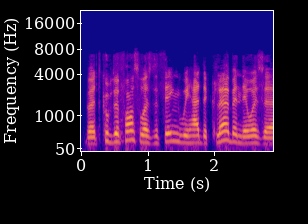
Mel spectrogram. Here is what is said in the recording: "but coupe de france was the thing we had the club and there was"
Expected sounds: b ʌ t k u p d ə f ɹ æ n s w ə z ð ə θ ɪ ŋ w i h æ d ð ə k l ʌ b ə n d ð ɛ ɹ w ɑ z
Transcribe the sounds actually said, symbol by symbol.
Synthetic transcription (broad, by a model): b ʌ t k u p d ə f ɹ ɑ s w ə z ð ə θ ɪ ŋ w i h æ d ð ə k l ʌ b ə n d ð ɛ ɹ w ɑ z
